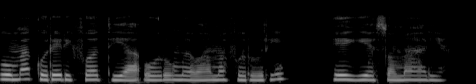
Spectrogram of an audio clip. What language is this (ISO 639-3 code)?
kik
